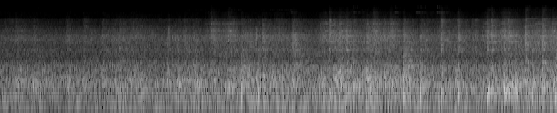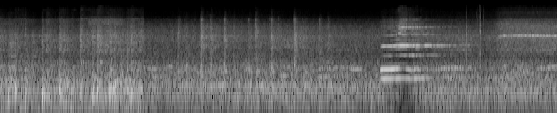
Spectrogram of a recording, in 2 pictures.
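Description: Chiki flatcars loaded with long rails rolling past, wheels clicking over the rail joints, the rumble and clatter growing louder. About two seconds before the end, a locomotive horn gives one short, loud blast.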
